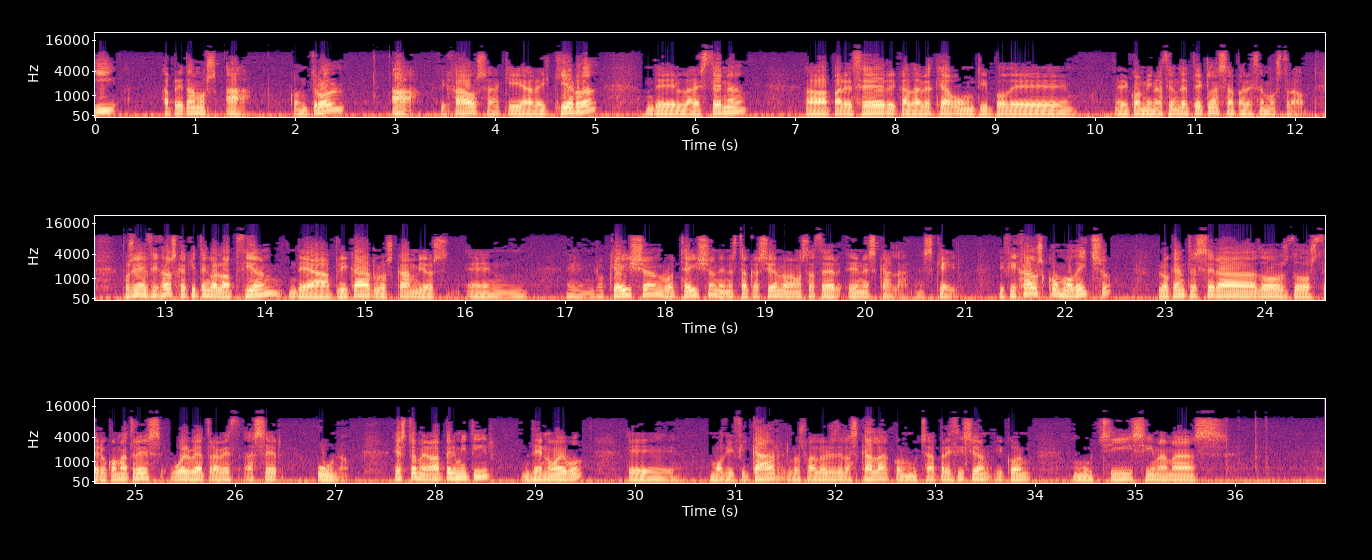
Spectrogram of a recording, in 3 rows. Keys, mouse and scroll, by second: 2.8 ctrl+a, 28.4 click, 35.0 click.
